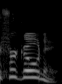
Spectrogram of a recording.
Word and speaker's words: furgone: The Fiat 238 was a van, or as that would be pronounced in Italian, a furgone.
